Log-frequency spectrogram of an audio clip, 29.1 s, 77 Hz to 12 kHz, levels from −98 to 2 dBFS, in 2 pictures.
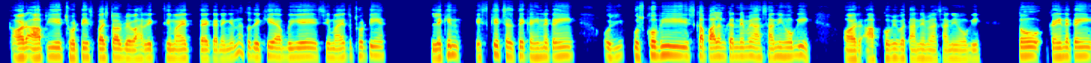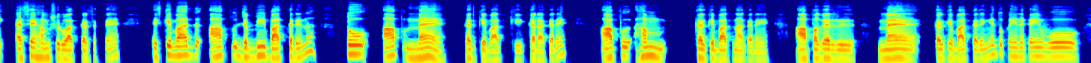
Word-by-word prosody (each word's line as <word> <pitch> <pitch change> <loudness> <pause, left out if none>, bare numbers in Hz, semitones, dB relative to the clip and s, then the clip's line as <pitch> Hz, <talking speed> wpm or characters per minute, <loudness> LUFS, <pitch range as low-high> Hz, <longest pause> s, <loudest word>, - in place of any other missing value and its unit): और 130 +1 +7
आप 125 -1 +5
ये 135 0 +1
छोटी 125 +1 0
स्पष्ट 120 0 +1
और 125 -1 +5
व्यावहारिक 115 +1 0
सीमाएँ 115 -1 +1 0.2
तय 115 0 +3
करेंगे 110 +2 -4
ना, 180 +5 -6
तो 145 - -7
देखिए 125 +2 0
अब 125 -1 -1
ये 130 +1 +1
सीमाएँ 125 0 -2
तो - - -15
छोटी 140 +3 -3
हैं। 140 -1 -4 0.6
लेकिन 130 +7 +1 0.2
इसके 120 +7 -1
चलते 140 0 -1
कहीं 130 0 -2
न 135 0 -1
कहीं 140 +1 0 0.4
उ 130 - -1 0.4
उसको 150 +4 +3
भी 155 +2 +2 0.2
इसका 135 +1 +1
पालन 135 +1 +3
करने 135 +1 -1
में 140 +1 -2
आसानी 130 +1 -1
होगी 135 0 -2 0.5
और 110 -1 +3
आपको 115 +3 -3
भी 120 +1 -3
बताने 115 0 -3
में 115 - -4
आसानी 110 +1 -5
होगी। 110 +1 -5 0.6
तो 140 0 +3 0.3
कहीं 130 0 +3
न 140 0 +1
कहीं 140 +1 +1 0.2
ऐसे 120 +4 +2
हम 125 -1 -1
शुरुआत 115 -2 +1
कर - - 0
सकते 115 +4 -9
हैं। 140 +4 -4 0.5
इसके 155 - +2
बाद 150 +1 +4
आप 145 +3 +3 0.2
जब 130 -2 +1
भी 150 +1 +1
बात 125 -2 +4
करें 125 +1 -1
ना 200 +8 -5 0.4
तो 165 0 +4 0.2
आप, 145 +3 +5
मैं 125 -3 +2 0.5
के 115 - 0
बात 105 -1 0
कि 105 0 -9
करा 105 -1 +2
करें, 110 +11 -4 0.5
आप - - +7 0.3
हम 140 -2 0 0.4
करके 120 -1 +2
बात 110 -1 +2
ना 105 -1 -1
करें। 100 0 -6 0.4
आप 115 +2 +5
अगर 120 0 +3 0.6
मैं 115 0 +4 0.2
करके 120 0 0
बात 115 -1 +1
करेंगे 125 +8 -3
तो 170 - -6
कहीं 140 -3 -4
न 135 - -3
कहीं 135 +2 -1
वो 135 -1 0
125 Hz, 175 wpm, -24 LUFS, 115-140 Hz, 0.6 s, और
